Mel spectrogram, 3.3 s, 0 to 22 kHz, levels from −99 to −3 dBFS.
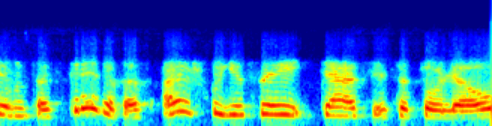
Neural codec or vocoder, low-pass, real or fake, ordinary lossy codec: none; 10.8 kHz; real; Opus, 16 kbps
